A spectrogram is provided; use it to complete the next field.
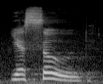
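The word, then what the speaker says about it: יסוד: Yesod, foundation.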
